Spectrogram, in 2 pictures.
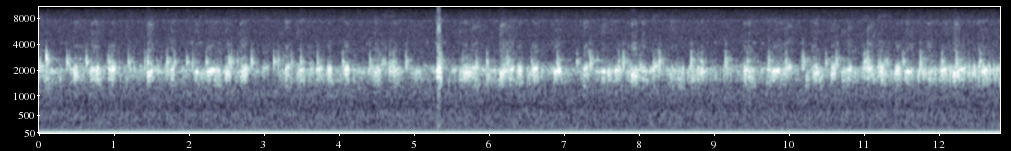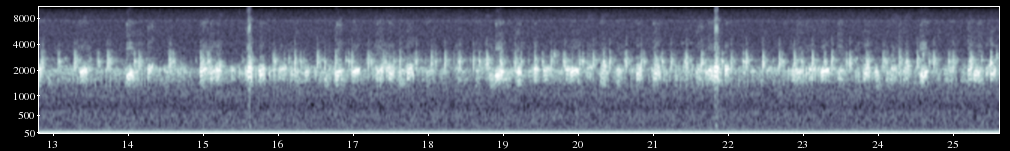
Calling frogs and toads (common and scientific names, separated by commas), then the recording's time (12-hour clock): Bischoff's tree frog (Boana bischoffi), Cochran's lime tree frog (Sphaenorhynchus surdus)
1:15am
